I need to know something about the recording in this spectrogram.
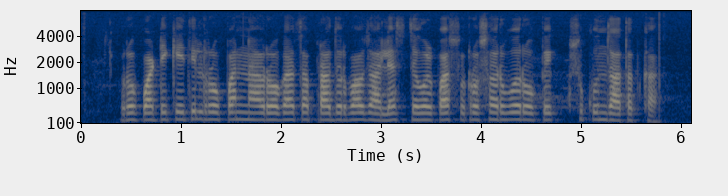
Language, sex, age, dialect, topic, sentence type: Marathi, male, 25-30, Standard Marathi, agriculture, question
